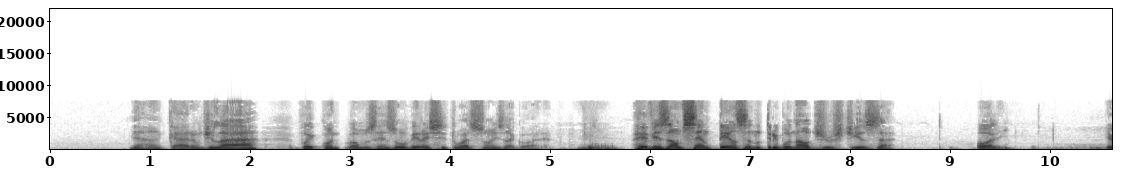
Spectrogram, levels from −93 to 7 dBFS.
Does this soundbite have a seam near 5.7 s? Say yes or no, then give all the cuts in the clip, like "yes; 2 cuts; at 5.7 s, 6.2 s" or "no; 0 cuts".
yes; 2 cuts; at 2.9 s, 5.7 s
